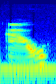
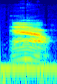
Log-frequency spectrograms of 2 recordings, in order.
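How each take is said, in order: First: The vowel is said in a British accent. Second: The vowel is said in an Australian accent. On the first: "in British English" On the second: "In Australian English"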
